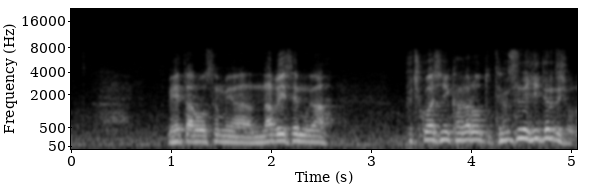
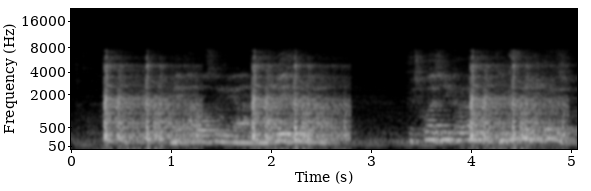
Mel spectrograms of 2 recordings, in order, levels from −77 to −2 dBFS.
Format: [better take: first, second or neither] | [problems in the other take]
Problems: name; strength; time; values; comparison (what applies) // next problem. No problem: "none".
first | background sound (Cough); 3 dB above the speech // room echo; dies away in 0.6 s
